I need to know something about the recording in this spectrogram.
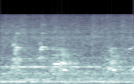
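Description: Faint dog barks and yips: about four short, separate calls, each dropping in pitch, at uneven gaps.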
